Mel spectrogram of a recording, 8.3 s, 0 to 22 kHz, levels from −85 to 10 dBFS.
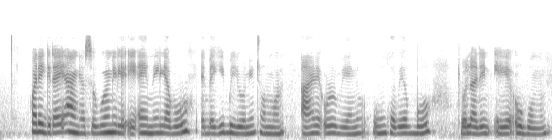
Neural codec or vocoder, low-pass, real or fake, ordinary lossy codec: codec, 16 kHz, 1 kbps, X-Codec, HuBERT features, trained on balanced general audio; none; fake; none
